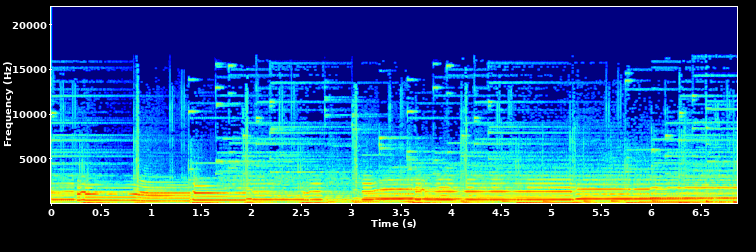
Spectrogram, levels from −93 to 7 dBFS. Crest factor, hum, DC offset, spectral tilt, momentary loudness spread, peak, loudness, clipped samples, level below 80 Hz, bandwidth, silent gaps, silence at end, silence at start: 12 dB; none; under 0.1%; -6 dB/octave; 6 LU; 0 dBFS; -13 LUFS; under 0.1%; -20 dBFS; 16.5 kHz; none; 0 s; 0 s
